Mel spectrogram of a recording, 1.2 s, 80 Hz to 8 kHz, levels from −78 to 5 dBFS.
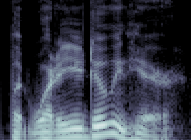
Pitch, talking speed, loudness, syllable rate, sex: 110 Hz, 300 wpm, -14 LUFS, 7.8 syllables/s, male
